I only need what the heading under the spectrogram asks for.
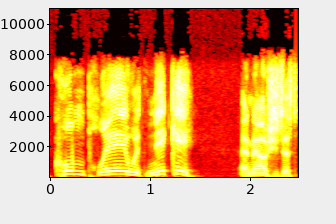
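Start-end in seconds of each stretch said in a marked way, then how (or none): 0.2-1.5 unhinged, high-pitched, slightly crazy wrestler voice. Speaker contrasts Nikki Cross's old persona, doing a crazy Nikki Cross impression. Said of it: "she used to be crazy".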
